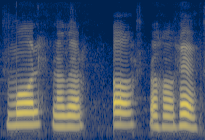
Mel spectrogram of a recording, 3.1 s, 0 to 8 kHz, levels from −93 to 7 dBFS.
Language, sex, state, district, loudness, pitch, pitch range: Hindi, female, Madhya Pradesh, Bhopal, -15 LUFS, 205 Hz, 190-225 Hz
